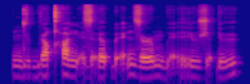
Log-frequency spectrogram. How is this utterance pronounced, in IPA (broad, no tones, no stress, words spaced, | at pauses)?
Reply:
ndʉbʉ qʰɛŋɛ̰zə̰ɾə ɓɛ̰ nzə˞ mbɛ̰ rʉʒə̰ɗʉ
